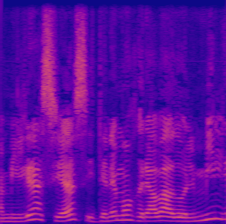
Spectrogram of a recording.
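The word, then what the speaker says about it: gràcies: Es una que se parece un poco, se escribe como una E, pero en catalán tenemos vocales neutras y esta es una de estas neutras. Está entre la A y la E. Gracias. Mil gracias.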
